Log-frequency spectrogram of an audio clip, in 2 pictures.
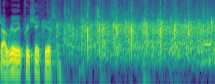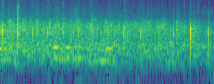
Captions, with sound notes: I really appreciate this. [applause]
